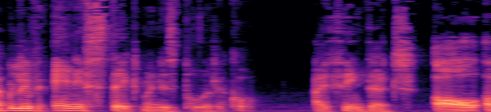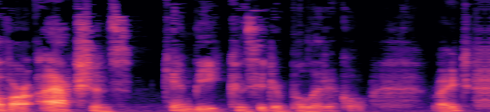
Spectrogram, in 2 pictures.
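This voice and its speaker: Somewhat breathy and medium in pitch, a man speaks with a Brazilian Portuguese accent against a quiet background. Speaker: music program executive director, composer. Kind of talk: interview. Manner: some hesitations and repeated words.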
